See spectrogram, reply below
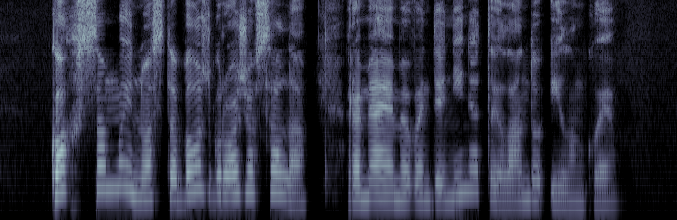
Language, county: Lithuanian, Klaipėda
